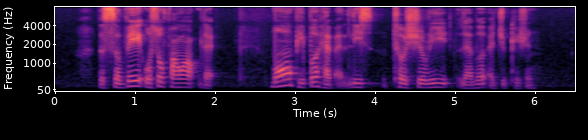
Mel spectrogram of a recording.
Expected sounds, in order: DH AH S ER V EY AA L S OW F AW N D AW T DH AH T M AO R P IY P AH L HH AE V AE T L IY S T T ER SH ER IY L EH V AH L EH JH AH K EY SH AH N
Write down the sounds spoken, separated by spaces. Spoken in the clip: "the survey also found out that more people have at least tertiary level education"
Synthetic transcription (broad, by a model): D AH S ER V EY AA L S OW F AW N AW T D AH T M AO P IY P AH L HH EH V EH T L IY S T T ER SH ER IY L EH V AH L EH JH AH K EY SH AH N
